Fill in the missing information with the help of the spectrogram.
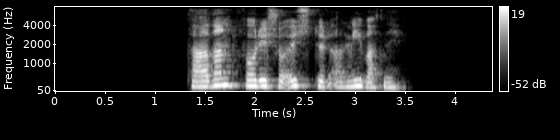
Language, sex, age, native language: Icelandic, female, 40-49, Icelandic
